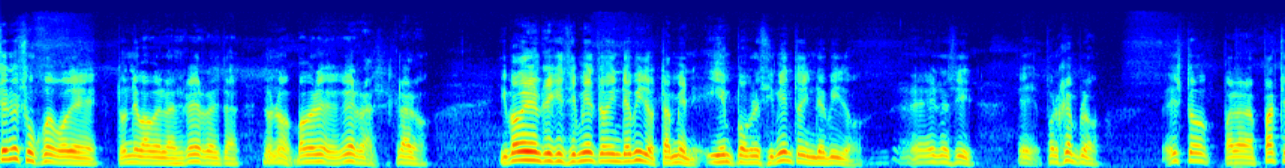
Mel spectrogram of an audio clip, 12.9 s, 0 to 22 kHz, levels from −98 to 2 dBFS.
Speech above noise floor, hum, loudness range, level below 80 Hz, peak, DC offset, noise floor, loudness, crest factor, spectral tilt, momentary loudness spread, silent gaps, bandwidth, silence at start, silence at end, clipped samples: 38 dB; none; 9 LU; -68 dBFS; -8 dBFS; under 0.1%; -64 dBFS; -26 LUFS; 18 dB; -7.5 dB/octave; 13 LU; none; 9.2 kHz; 0 s; 0 s; under 0.1%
